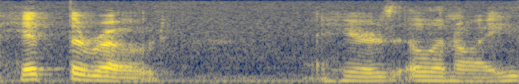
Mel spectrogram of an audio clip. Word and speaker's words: Illinois: And here's Illinois. He says, "Yes, my name is Illinois, and I need one airline ticket. To Illinois. No, the S is silent.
